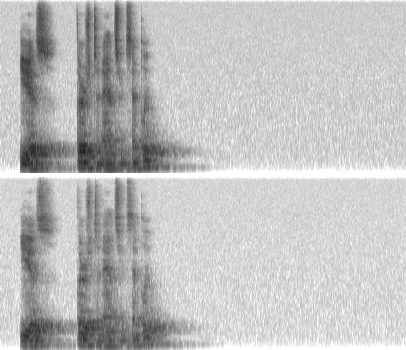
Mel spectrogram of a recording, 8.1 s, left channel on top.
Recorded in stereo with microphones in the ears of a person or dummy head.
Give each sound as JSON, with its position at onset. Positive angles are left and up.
{"t": 0.4, "sound": "a man speaking", "side_deg": 65, "distance_m": 0.8}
